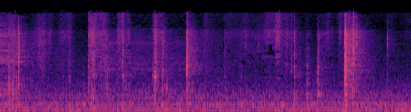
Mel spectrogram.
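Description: Tarot and oracle cards are shuffled by hand, a run of soft riffling bursts and sharp card snaps at irregular intervals, close up and quiet.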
